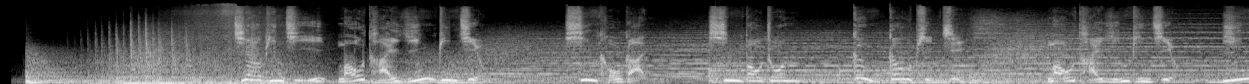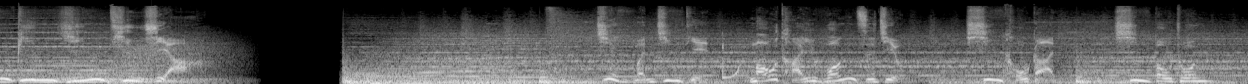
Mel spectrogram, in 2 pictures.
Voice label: 男 迎宾酒 大气 浑厚; 茅台-迎宾酒-王子酒

